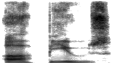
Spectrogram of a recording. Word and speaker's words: abuse: or verb it's pronounced abuse with stress on the second syllable let's practice with this sentence many organizations work to prevent the abuse of Natural Resources notice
